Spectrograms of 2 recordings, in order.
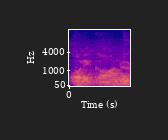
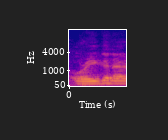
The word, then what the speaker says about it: oregano: Oregano or oregano like I say, but oregano like the Americans say, and basil or basil.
